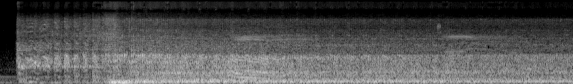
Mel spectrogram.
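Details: Ford 6.4 PowerStroke F350 diesel with quarter-tank fuel starvation, after pickup tube filter replacement and fuel priming: cranks briefly, catches cleanly, settles into steady even idle without stumbling or hunting; normal start and idle.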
